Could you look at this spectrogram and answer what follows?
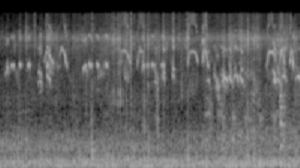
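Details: Four-day-old incubator-hatched chicks, Sultan, Golden Sebright, Cochin and booted breeds, peep constantly: high arched chirps tumbling over one another in a dense chorus, with soft rustling and a low background hum.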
